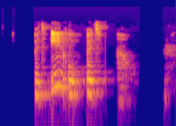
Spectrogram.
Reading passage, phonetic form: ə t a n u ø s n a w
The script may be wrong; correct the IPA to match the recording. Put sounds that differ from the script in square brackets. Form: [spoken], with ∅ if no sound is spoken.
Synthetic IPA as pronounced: ə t [i] n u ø [t] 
